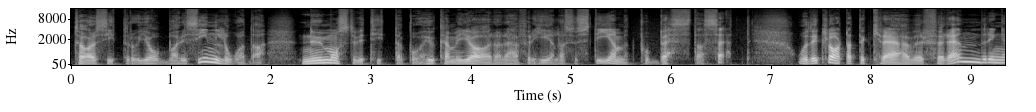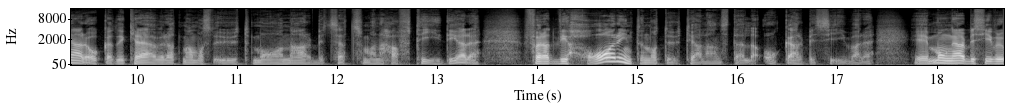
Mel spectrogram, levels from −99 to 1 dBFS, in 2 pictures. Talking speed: 195 wpm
